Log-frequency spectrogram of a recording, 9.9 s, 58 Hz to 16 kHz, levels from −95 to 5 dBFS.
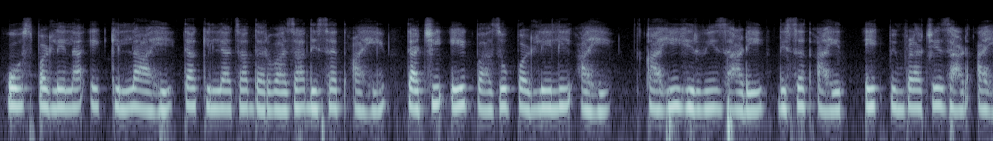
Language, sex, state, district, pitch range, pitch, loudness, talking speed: Marathi, female, Maharashtra, Solapur, 215-235 Hz, 225 Hz, -23 LUFS, 155 wpm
